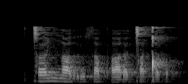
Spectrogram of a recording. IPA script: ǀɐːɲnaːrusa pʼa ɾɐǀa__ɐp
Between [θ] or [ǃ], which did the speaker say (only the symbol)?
ǃ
